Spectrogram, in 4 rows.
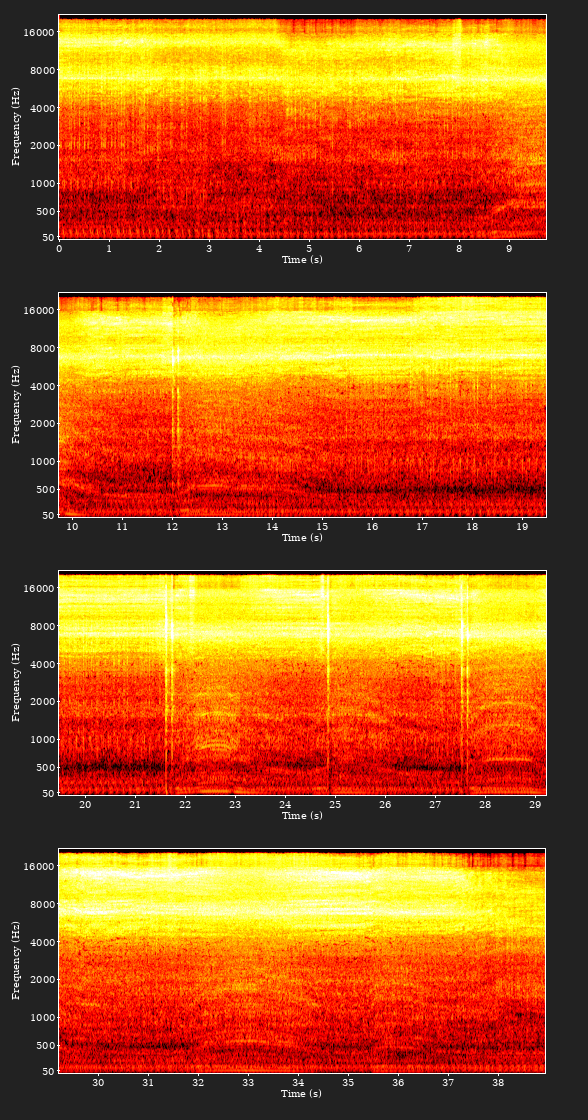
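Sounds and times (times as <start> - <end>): sharp clicks: 0.0 - 8.8, 11.6 - 12.6, 21.5 - 30.1
car engine idling: 0.0 - 38.9.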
